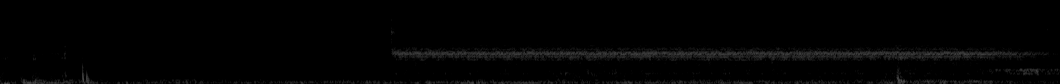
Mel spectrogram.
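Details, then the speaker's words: FTDX10 receiver on a small battery with house mains off, checking QRM on 160m at 1830: a steady buzzing tone rides over the hiss, so the interference is not coming from the house. "so the house power off test and running on batteries showed that the qrm is not coming from my house"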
